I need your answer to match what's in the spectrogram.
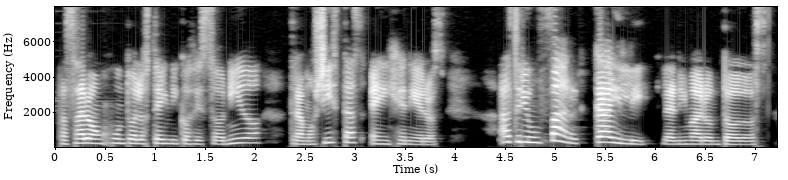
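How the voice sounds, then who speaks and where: A woman narrating a children's story in a gentle, measured way. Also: medium pitch, clear, resonant tone.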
